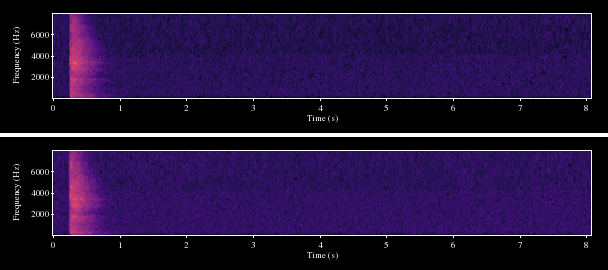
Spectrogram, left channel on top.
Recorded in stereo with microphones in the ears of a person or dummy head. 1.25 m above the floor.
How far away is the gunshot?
About 3 m.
